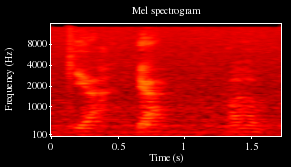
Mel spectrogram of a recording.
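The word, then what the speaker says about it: Gaia: This producer, yeah, it's more or less pronounced Gai'a, just kind of like yeah. One thing it's not pronounced as, Gai'a, although that's what it looks like on the English label.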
